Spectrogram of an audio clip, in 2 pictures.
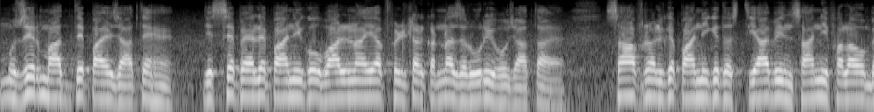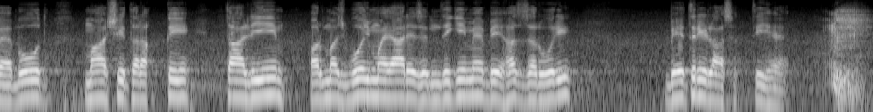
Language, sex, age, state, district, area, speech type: Urdu, male, 30-45, Delhi, New Delhi, urban, spontaneous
